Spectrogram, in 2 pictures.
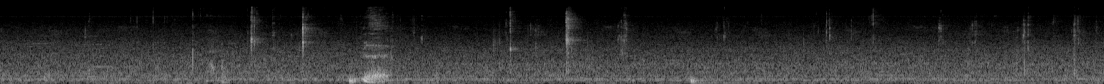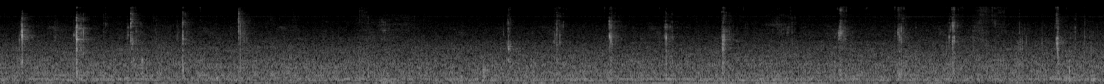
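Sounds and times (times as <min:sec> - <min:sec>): low background hum: 0:00.0 - 0:22.0
close chewing: 0:04.0 - 0:06.4, 0:08.0 - 0:13.7, 0:16.0 - 0:22.0
mouth clicks and smacks: 0:04.9 - 0:07.4.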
